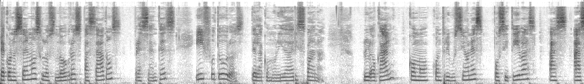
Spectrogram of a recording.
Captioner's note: speaking spanish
